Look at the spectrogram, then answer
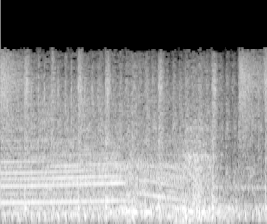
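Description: A cartoon car speeds along a road, its engine roaring loud and steady throughout with tire screech and whoosh effects layered in, no talking.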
